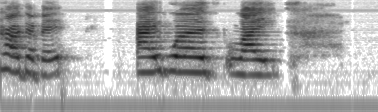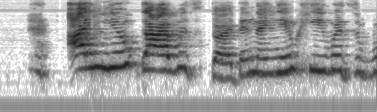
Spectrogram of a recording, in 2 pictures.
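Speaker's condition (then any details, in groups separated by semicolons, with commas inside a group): Cerebral palsy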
